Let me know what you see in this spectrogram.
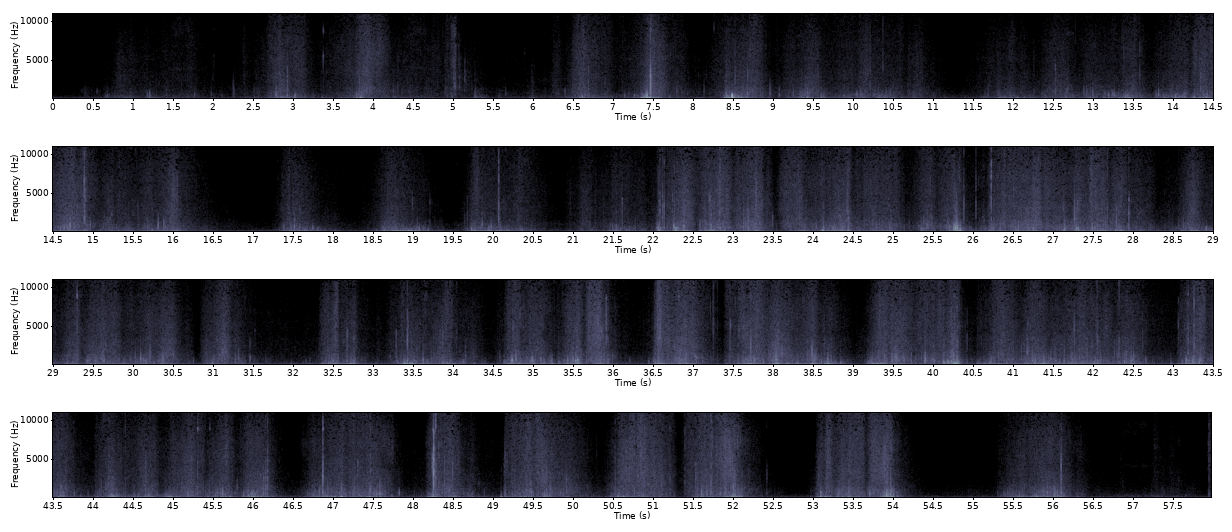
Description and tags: heavy fabric dancing
heavy fabric texture movement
